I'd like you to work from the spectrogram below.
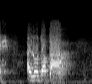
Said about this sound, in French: Pourquoi tu tousses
